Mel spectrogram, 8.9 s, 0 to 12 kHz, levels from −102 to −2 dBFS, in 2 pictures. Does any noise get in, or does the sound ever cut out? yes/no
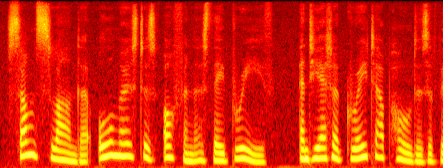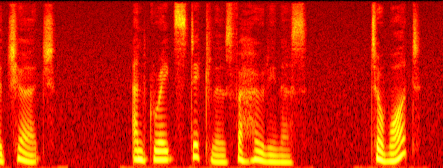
no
